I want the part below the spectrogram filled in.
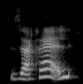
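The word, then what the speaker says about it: Saukerl: Zakrel, pronounced Zakrel, is for a male.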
